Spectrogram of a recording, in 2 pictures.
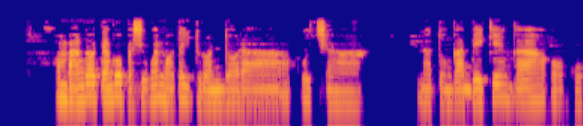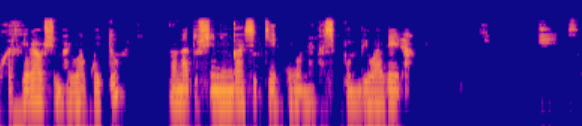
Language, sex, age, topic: Oshiwambo, female, 36-49, finance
